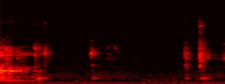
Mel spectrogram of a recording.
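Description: A voice trails off in the first half second, then a few isolated clicks of computer keys being typed.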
